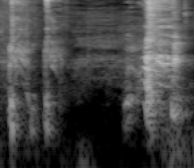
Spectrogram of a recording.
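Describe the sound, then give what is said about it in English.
A few short, fairly faint coughs from a person, the first two quick and separate, then a longer, rougher burst near the end. “So I need to cough a second.”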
